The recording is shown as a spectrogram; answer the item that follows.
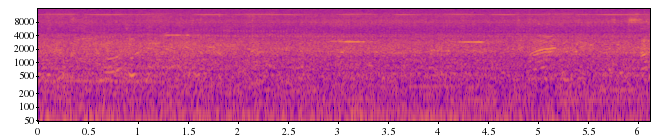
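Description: Busy city street ambience: a steady rumble of traffic with scattered voices of passers-by, and a couple of short, faint high beeps.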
